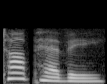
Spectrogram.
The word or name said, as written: top-heavy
